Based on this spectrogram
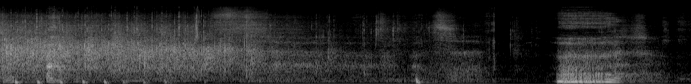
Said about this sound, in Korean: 특별히 오늘 또 그 사장님과 임원분들이 직접 우리와 함께 예배 드리고 싶고 젊은이들의 온기를 느끼고 싶어서 맨 앞줄에 와 계시는데 우리 한번 박수로 환영했으면 좋겠습니다. 감사합니다.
